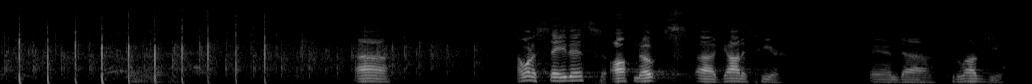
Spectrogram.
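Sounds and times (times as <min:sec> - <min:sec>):
audience clapping in unison: 0:00.0 - 0:05.4
speech: 0:03.6 - 0:04.0, 0:05.2 - 0:07.9, 0:08.7 - 0:10.1.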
